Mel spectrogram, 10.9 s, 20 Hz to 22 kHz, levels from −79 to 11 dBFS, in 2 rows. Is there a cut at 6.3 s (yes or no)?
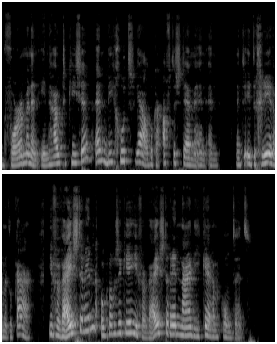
yes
